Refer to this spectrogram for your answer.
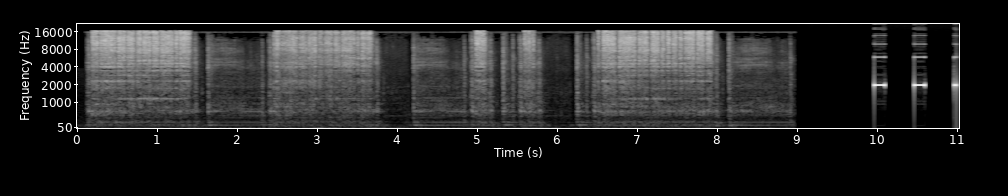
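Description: A printer runs in loud, buzzing mechanical bursts, several passes separated by brief pauses, then falls silent before three short, high-pitched beeps sound in quick succession.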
